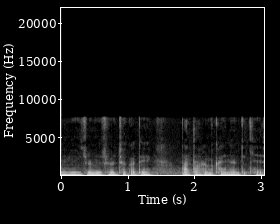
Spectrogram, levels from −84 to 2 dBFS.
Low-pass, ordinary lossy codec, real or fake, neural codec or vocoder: none; none; fake; codec, 16 kHz, 2 kbps, FunCodec, trained on LibriTTS, 25 frames a second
